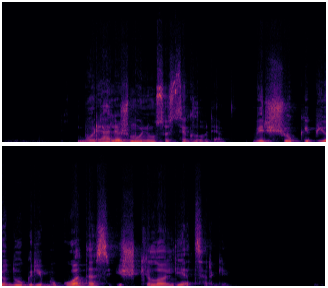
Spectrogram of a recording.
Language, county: Lithuanian, Klaipėda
